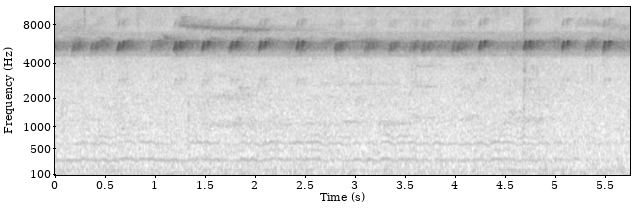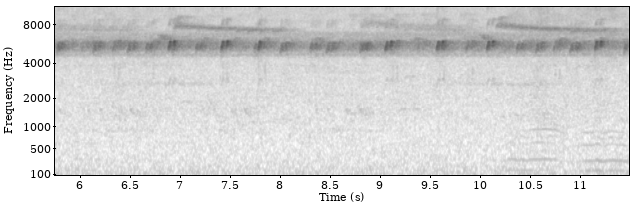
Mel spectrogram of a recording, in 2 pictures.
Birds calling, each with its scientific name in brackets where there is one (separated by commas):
Red-bellied Macaw (Orthopsittaca manilatus), Thrush-like Wren (Campylorhynchus turdinus), Black-faced Antthrush (Formicarius analis)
